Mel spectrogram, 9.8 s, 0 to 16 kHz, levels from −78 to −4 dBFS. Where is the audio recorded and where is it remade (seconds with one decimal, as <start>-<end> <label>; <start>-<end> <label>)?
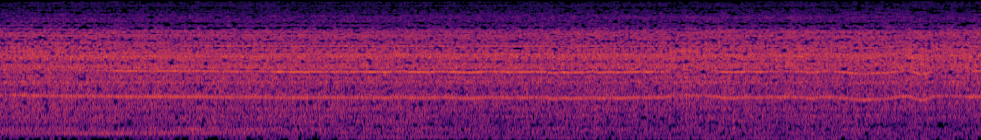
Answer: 0.0-9.8 recorded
